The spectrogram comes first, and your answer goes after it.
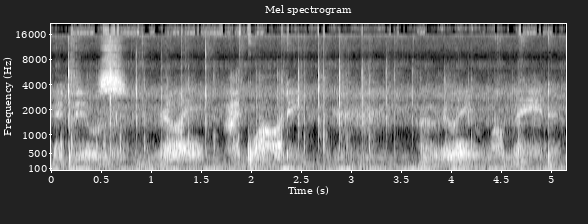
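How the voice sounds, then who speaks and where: Soft-spoken whispering at a fairly slow pace, with long, frequent pauses and noticeable background noise. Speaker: ASMR gaming channel host. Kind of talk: ASMR whispered gaming talk. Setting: indoor, close-mic recording. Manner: whispered, soft-spoken.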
